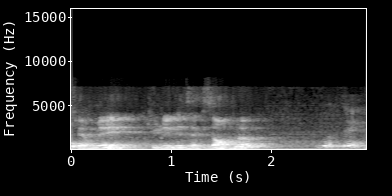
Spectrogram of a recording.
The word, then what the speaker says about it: beauté: Beauté. Beauté O moineau moinau.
